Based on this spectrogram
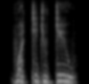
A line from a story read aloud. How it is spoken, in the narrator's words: the question tears from my throat like a growl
